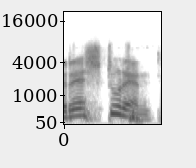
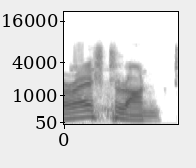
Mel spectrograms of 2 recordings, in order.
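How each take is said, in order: First: "রেস্টুরেন্ট" in three syllables, res-tu-rent; Bengali pronunciation. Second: "রেস্টুরেন্ট" in two syllables, rest-ront, pitched low; English pronunciation. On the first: Teacher showing how Bengalis say it, "রেস্টুরেন্ট" as res-tu-rent. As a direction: say "রেস্টুরেন্ট" with a full "tu" in the middle, Bengali style. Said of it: "আমরা এটাকে কি বলি বাঙালিরা". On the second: Teacher modelling the English way, "রেস্টুরেন্ট" as low two-syllable rest-ront. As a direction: drop the middle vowel of "রেস্টুরেন্ট": rest-ront. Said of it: "এটার উচ্চারণ কি দেখো".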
